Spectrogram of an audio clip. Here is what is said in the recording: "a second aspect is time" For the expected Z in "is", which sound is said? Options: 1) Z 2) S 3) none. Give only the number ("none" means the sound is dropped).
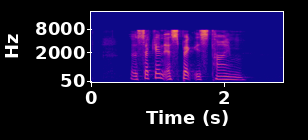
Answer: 2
